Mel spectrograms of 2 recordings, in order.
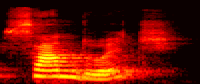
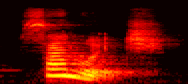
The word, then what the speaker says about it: sandwich: It's not a sandwich, it's a sandwich. Can you hear the difference? Sandwich, sandwich. The D in sandwich is a silent letter. We don't pronounce it.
